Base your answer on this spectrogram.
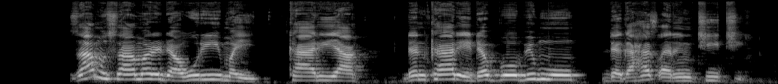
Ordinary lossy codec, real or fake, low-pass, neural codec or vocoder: none; real; none; none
